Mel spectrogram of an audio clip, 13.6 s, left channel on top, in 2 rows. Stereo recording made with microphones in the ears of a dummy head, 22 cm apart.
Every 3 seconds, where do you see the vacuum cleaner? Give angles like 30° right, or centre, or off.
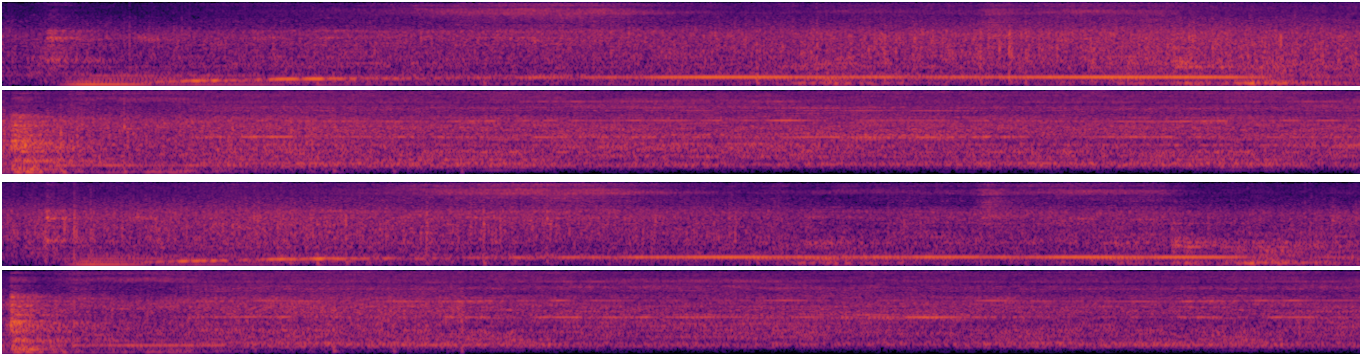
60° right, 60° right, 30° right, 20° left, 30° left.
